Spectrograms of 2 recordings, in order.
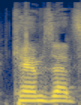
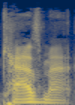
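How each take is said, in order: First: The name begins with 'Kham' and ends 'zat'. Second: The name begins with 'Kaz' and ends 'mat'. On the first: The speaker calls it right. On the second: The speaker calls it wrong.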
